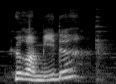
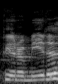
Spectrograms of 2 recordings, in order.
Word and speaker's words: Pyramide: Pyramide?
